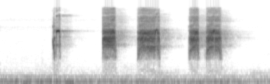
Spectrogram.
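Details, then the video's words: Black francolin at Khushab calling clearly: a single sharp click-like note, then a pair of long hoarse notes and a tight closing pair of rasping notes. A soft low background murmur runs throughout. "kala teeter khushab gorups mast bulaar"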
